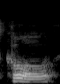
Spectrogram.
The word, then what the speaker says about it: Coal: So it's Cole as in Coltrane, C-O-A-L, and as in Street here in Vancouver, D-A-V-I-E.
